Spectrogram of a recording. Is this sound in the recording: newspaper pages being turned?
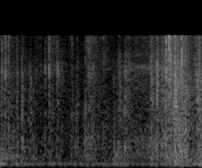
yes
